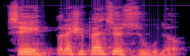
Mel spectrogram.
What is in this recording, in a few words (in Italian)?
"ora ci penso", crespinese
